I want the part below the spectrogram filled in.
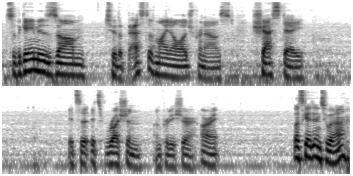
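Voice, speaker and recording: A man with a fairly low voice plays host on a gaming video. He keeps it low-key and casual, commenting as he goes and reading game text aloud, sometimes halting over tricky words. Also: expressive, a little hiss or hum.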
